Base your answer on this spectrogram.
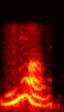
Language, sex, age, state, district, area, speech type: Nepali, female, 18-30, West Bengal, Darjeeling, rural, conversation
